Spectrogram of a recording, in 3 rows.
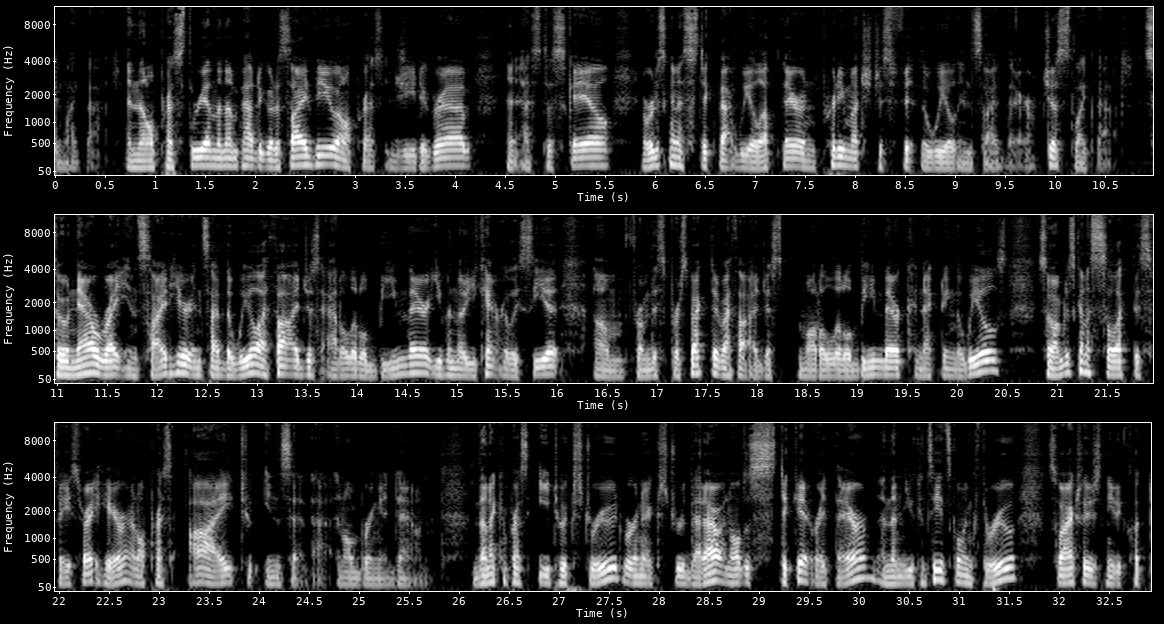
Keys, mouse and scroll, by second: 0.6 middle click, 1.2 KP_3, 2.0 click, 2.3 shift+middle click, 2.5 scroll up 1, 2.5 scroll down 1, 2.6 scroll up 1, 2.9 shift+middle click, 3.2 scroll up 1, 3.4 g, 8.4 scroll down 2, 8.5-9.8 middle drag, 9.8 scroll up 2, 9.9 g, 10.8 middle click, 11.2-12.1 scroll up 3, 12.4-14.4 middle drag, 14.4 scroll down 2, 14.6-16.0 middle drag, 16.0 scroll down 2, 16.3-17.5 middle drag, 17.5 scroll up 2, 17.7 middle click, 18.5 right click, 19.6 middle click, 20.1 scroll up 3, 21.7 scroll down 2, 22.7 i, 25.8-27.0 middle drag, 27.0 e.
